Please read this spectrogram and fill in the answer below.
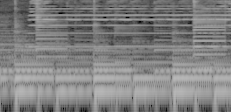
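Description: Harmonica playing held notes over a steadily strummed acoustic guitar.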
